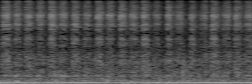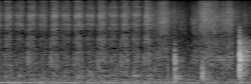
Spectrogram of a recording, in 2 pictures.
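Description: A wooden colored pencil rubs back and forth over a flat paper coloring book page while shading, making a steady, rhythmic, bright scratchy rasp over a low constant hum. Near the end, a few sharper tap-like clicks stand out from the strokes.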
